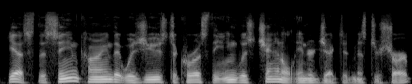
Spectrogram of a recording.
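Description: No technical faults can be heard in this speech recording.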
